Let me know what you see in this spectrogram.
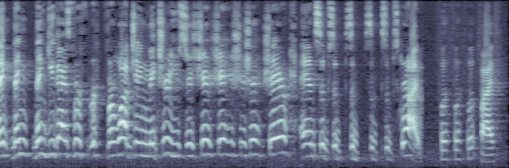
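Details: Adult male comedian with a stutter, reporting feeling a little sick that day; stuttering.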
